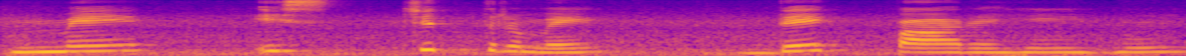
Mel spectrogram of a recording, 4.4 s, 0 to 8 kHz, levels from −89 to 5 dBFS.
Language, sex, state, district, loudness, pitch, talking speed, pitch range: Hindi, female, Madhya Pradesh, Dhar, -15 LUFS, 235 Hz, 110 wpm, 220-290 Hz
